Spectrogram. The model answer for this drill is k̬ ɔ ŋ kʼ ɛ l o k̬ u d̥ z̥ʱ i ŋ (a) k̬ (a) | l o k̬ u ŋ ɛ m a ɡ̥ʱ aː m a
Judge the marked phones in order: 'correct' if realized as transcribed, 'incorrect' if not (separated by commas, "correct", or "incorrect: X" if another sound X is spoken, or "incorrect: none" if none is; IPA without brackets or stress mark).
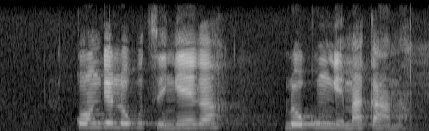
incorrect: ɛ, correct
